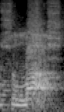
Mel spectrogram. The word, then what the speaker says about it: Shalash: Shalash. That's number 3. That's how you say it.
